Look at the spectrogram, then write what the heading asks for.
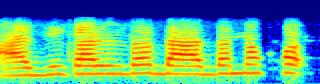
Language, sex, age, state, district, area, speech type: Odia, female, 45-60, Odisha, Gajapati, rural, conversation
